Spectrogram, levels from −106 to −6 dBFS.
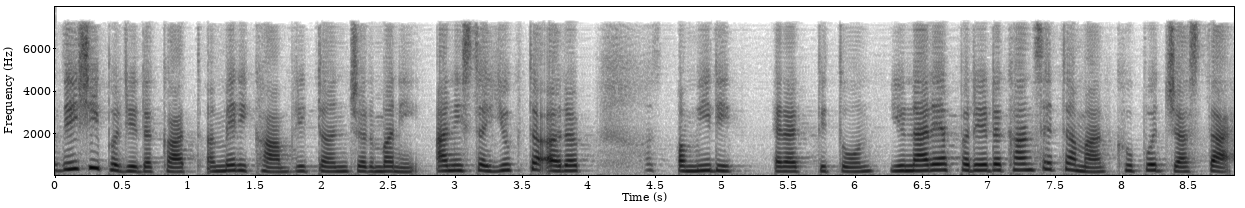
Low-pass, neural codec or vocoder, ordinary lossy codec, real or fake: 7.2 kHz; codec, 16 kHz, 0.2 kbps, FocalCodec; MP3, 64 kbps; fake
